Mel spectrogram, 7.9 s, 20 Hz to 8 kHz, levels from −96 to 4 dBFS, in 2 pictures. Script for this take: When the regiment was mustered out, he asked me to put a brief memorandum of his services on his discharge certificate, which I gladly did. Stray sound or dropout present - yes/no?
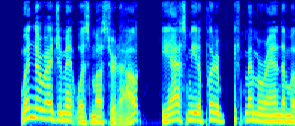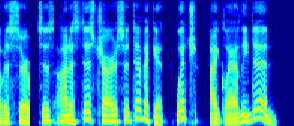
yes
